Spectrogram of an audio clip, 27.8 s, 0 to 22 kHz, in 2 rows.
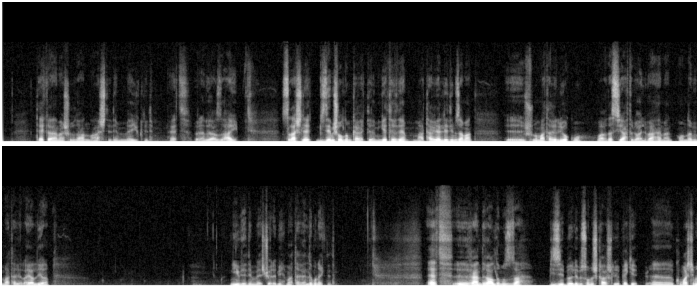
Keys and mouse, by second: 1.0 click, 2.3-3.1 drag, 3.4 a, 5.2 KP_Divide, 5.6 a, 9.6-11.1 right drag, 14.5-15.8 right drag, 15.8-17.5 middle drag, 21.0 a, 21.9 shift+z, 26.0 shift+z.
